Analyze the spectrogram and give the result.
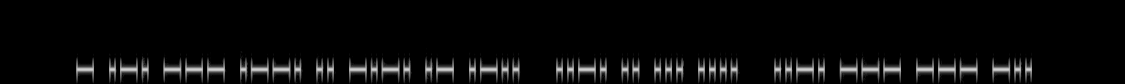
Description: Morse code, heard as a keyed tone, about 21 wpm, 690 Hz. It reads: TROPICAL FISH FOOD
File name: Difficult Words with Hints - 22wpm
